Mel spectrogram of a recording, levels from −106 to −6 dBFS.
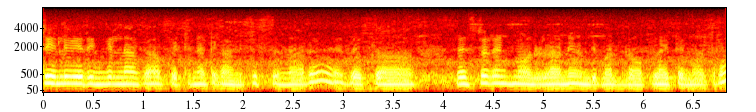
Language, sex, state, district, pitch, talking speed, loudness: Telugu, female, Andhra Pradesh, Anantapur, 200 Hz, 95 wpm, -16 LUFS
